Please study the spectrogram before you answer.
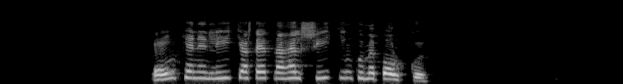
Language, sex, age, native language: Icelandic, female, 30-39, Icelandic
